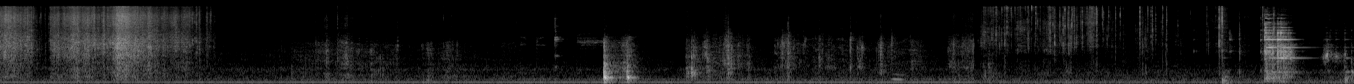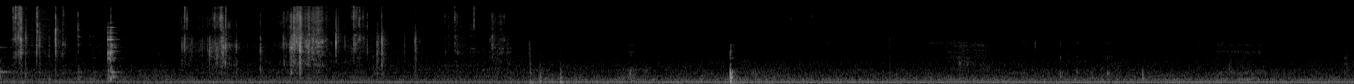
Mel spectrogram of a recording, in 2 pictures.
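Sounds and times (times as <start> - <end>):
plastic film crinkling: 0.0 - 2.2, 9.6 - 12.5, 13.6 - 14.4, 15.3 - 18.8.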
